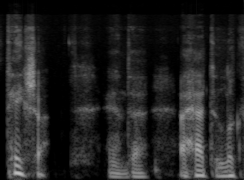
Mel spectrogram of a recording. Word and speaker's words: Taoiseach: I have to, it's written, it is spelled Taoiseach, which, if I'm reading it, I would think it's Taoiseach, but because, of course, it's a Gaelic, it's Taoiseach.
